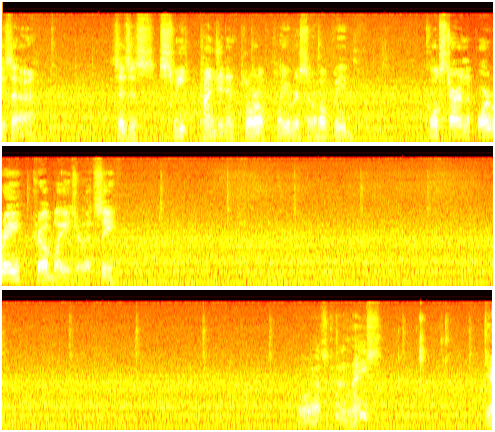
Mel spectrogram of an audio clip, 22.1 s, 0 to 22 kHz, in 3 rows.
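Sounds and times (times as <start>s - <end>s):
low even hum: 0.0s - 22.0s.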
